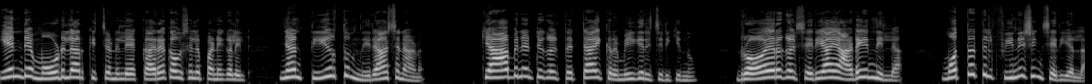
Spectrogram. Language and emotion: Malayalam, angry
